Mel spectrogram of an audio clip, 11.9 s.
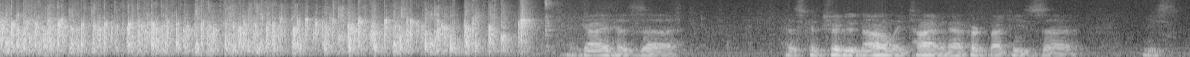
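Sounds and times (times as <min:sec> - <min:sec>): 
round of applause: 0:00.0 - 0:05.5
speech: 0:07.8 - 0:11.8.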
